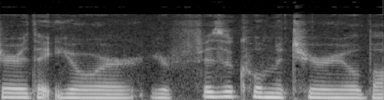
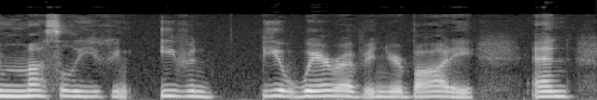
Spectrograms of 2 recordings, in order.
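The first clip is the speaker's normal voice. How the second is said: louder, building tension through the hold; insistent push through a tensing exercise; urgent coaching; 3 semitones higher, 7 dB louder than usual. Real, not acted. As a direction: urge them to squeeze and keep holding. Urging listeners through muscle tensing.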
